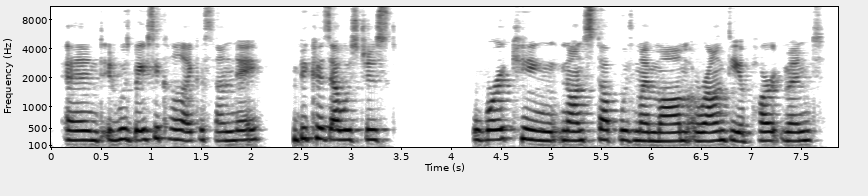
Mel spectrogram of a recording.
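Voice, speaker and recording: A woman in her late twenties talks to her stream viewers in a relaxed, unhurried way. Her voice sits a little high, and she comes across as candid and self-deprecating, swearing casually as she muses. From Europe. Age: late 20s. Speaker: streamer reading comics aloud. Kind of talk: casual live-stream chat.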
